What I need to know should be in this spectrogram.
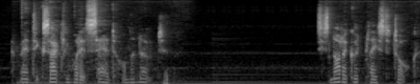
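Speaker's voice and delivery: hushed, very quiet, secretive, confiding whisper. Voicing a scared dancer answering privately during a dance: speaking very quietly. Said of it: "very quietly to you".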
